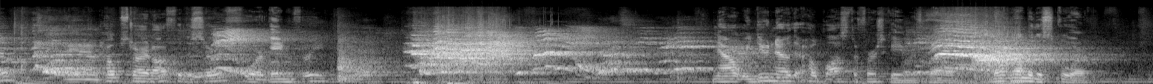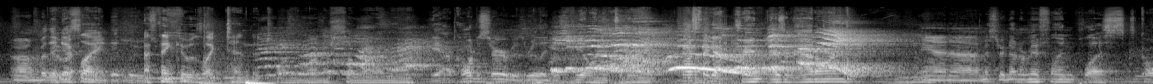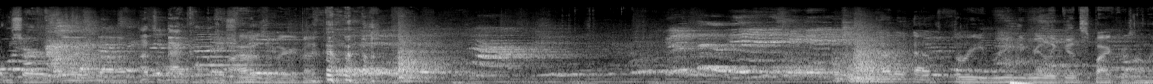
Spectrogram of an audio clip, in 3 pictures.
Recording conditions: sounds in the background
